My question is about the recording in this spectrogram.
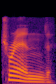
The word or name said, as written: trend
